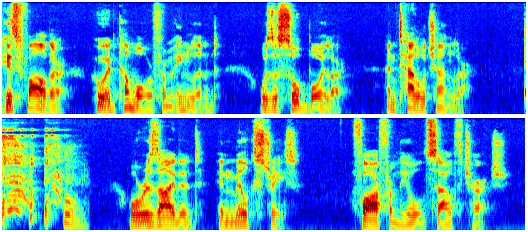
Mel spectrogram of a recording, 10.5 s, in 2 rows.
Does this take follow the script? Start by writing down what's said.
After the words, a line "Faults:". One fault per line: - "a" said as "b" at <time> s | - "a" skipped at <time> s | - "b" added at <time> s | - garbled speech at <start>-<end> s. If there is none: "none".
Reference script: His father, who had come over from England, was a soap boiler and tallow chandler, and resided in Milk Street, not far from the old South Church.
His father, who had come over from England, was a soap boiler and tallow chandler, or resided in Milk Street, far from the old South Church.
Faults:
- "and" said as "or" at 6.5 s
- "not" skipped at 8.2 s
